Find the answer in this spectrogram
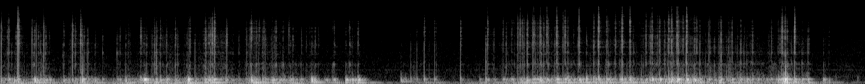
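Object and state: Metal mesh microphone grille being scratched.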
